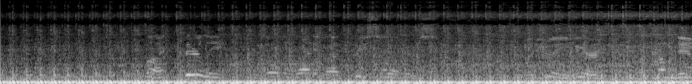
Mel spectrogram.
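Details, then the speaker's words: 1984 Honda Goldwing Aspencade, off the road since about 2016, cold-started on choke. Uneven pulsing idle with one beat dropping out each cycle; running on three cylinders, one exhaust pipe stays cold, cause unconfirmed. "you had a chance to see it running definitely on three cylinders as you can hear and eventually you'll just stop on it"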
